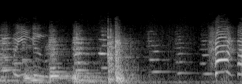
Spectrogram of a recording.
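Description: Brassy cartoon orchestra music, broken about a second in by a single loud thunk of a door slamming shut.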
